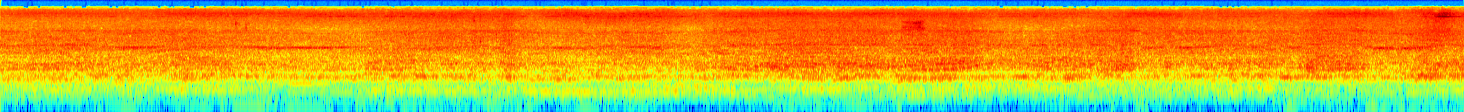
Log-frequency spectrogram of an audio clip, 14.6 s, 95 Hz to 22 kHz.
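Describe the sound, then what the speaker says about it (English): A Dyson DC25 upright bagless vacuum cleaner runs steadily and close by, giving a continuous loud airy motor roar with slight shifts in tone as it is pushed across the floor and no speech. "Very hard to keep the vacuum in frame and vacuum at the same time"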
